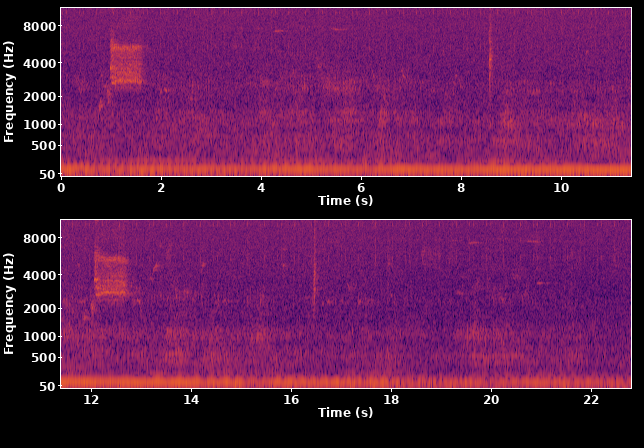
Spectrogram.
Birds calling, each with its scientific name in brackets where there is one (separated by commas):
Song Sparrow (Melospiza melodia), Red-winged Blackbird (Agelaius phoeniceus)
